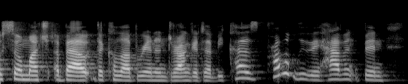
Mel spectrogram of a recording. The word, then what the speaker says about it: 'Ndrangheta: It's 'Ndrangheta. – 'Ndrangheta.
